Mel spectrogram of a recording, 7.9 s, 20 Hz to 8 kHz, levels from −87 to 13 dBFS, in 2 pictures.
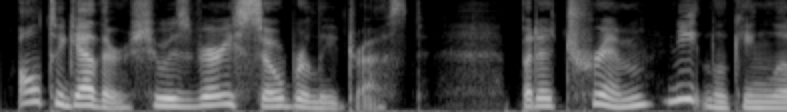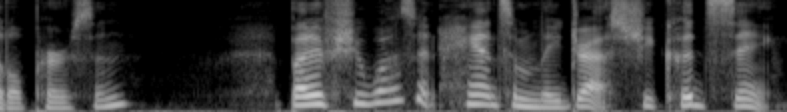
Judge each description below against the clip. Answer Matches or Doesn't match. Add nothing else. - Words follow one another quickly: Doesn't match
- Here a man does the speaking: Doesn't match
